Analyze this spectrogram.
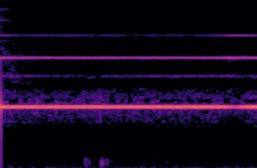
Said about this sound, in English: Now, if I keep the same volume and just crank up that frequency, you're going to hear the sound again, but it's going to be like a more high-pitched whistle.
